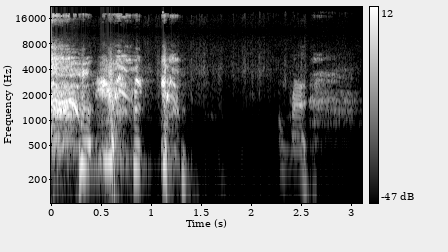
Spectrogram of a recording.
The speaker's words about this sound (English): Why does that blasted cough?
